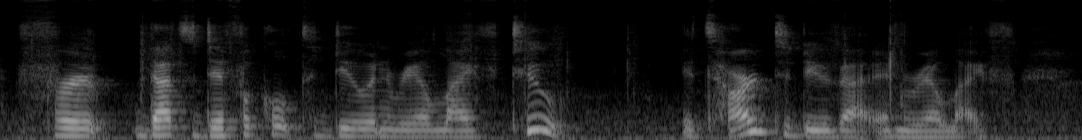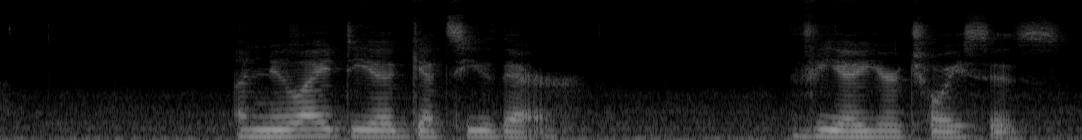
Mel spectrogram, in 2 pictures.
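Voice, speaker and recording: A woman with a fairly low voice talks through a tarot spread in a casual way. She muses aloud and breaks off and restarts her sentences. She speaks earnestly and directly to whoever is listening, with a faint hiss behind her. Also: fairly even intonation, slow pace, pauses often, darkish tone. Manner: musing aloud, stop-start phrasing. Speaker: tarot reader. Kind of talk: casual tarot reading to viewers.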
